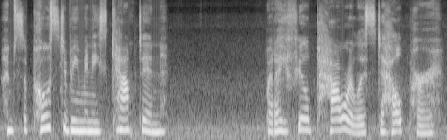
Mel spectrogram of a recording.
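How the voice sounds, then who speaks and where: A woman's voice: sits high, unhurried, a little hiss or hum. An actress playing an earnest, caring young athlete who captains her team in a video game. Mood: worried, helpless. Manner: earnest, troubled, plain-spoken.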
